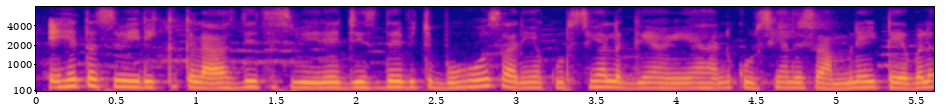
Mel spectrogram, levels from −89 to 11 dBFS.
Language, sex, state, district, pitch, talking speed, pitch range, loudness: Punjabi, female, Punjab, Fazilka, 190 Hz, 225 wpm, 180-205 Hz, -15 LUFS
